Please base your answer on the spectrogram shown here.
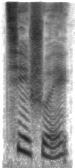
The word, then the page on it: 汽水: qì shuǐ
